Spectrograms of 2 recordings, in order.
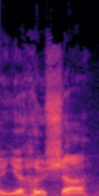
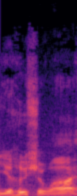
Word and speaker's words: Yahusha: spelled with five letters which translates into yahusha and that's the original text now again with vowel points it's going to say yahushua and that's because they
